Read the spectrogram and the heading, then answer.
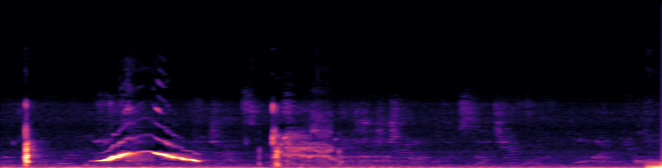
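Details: Pet talking European starling at home, a mimic of its owner's kisses, gives one long arched whistle rising then falling, framed by sharp clicks and a smacking sound, before a quiet stretch and a voice starting at the end.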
